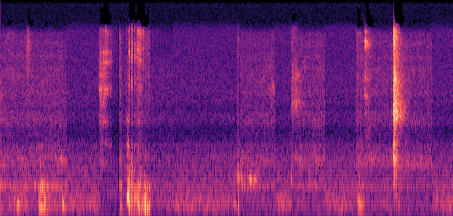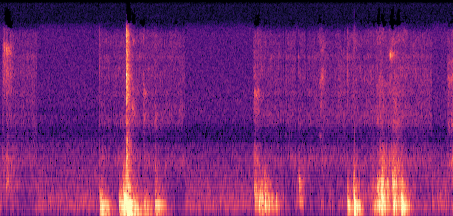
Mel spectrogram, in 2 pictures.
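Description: Scattered faint clicks and knocks and a few brief muffled bumps over an online meeting's open microphones, the loudest a muffled bump about eleven and a half seconds in.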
